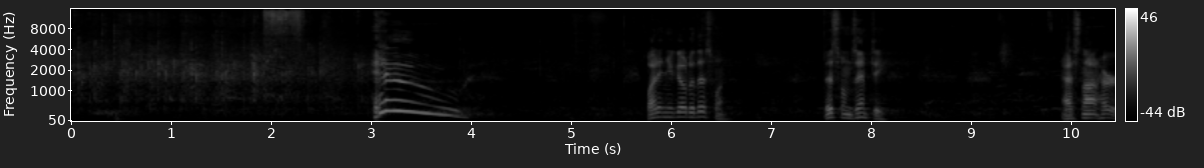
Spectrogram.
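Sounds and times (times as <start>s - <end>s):
audience round of applause: 0.0s - 4.0s
speech: 3.0s - 3.2s, 5.8s - 6.7s, 7.5s - 8.3s, 9.9s - 10.4s.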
